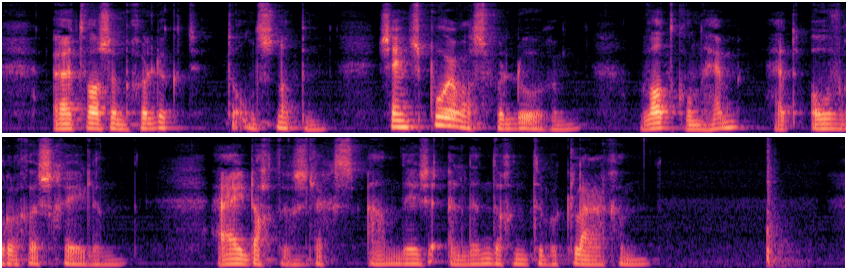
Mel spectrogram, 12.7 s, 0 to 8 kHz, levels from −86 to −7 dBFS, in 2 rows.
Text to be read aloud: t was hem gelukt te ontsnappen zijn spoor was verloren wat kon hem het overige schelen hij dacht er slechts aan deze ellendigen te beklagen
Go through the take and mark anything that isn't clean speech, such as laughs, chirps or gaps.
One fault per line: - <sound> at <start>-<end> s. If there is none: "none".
- thud at 12.1-12.4 s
